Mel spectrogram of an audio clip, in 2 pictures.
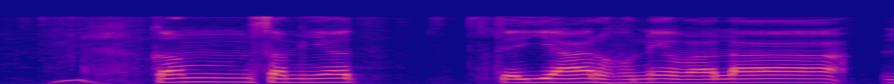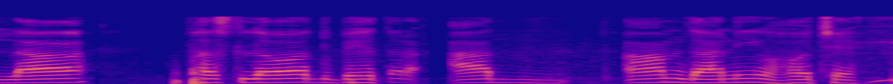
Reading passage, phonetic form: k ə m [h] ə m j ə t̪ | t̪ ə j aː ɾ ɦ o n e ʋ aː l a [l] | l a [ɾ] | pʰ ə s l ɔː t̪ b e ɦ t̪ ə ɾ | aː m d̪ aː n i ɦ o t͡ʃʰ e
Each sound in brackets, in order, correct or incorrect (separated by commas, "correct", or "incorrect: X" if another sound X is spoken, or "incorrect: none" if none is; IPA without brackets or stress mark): incorrect: s, incorrect: none, incorrect: none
